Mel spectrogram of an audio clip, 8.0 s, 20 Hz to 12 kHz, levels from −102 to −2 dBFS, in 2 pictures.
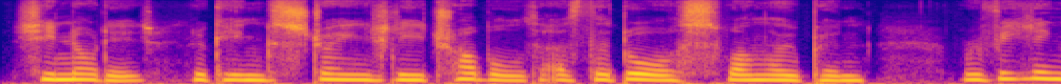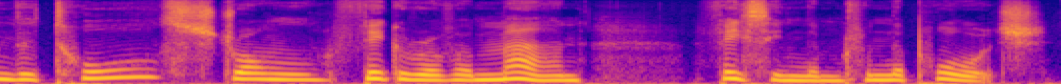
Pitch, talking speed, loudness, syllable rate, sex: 210 Hz, 175 wpm, -17 LUFS, 4.9 syllables/s, female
